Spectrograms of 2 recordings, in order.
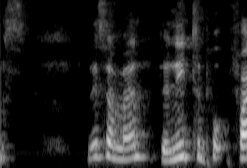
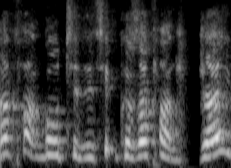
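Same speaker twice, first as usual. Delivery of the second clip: mock tearful crying, said through tears; 3 semitones higher than usual. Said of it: "There's a woman crying saying".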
